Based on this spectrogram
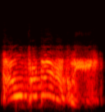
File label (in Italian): aircraft damaged, mood high, speech it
